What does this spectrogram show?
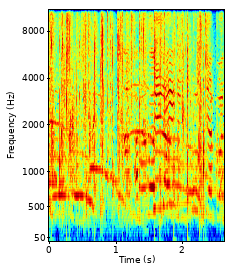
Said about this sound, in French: Ce soir, un numéro exceptionnel avec un nouvel artiste qui nous vient de France. Wow. Celui qui vous fait bonjour de la main, on peut l'applaudir.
